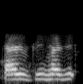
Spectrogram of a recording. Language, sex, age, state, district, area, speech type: Assamese, female, 45-60, Assam, Majuli, urban, conversation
